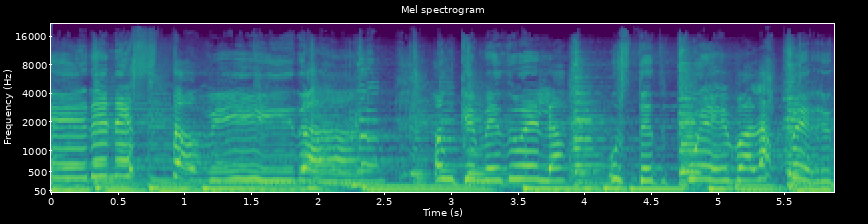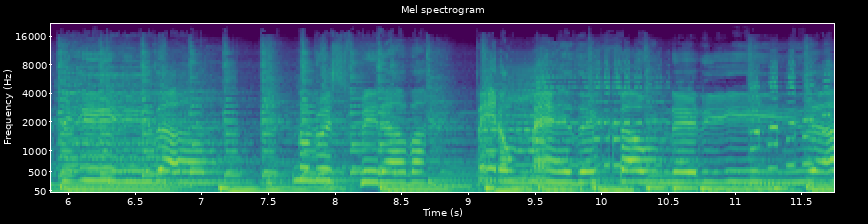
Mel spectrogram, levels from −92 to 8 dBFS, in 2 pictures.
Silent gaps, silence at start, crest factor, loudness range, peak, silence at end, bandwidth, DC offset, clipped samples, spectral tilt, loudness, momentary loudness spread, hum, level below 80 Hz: none; 0 s; 12 dB; 1 LU; 0 dBFS; 0 s; 17 kHz; under 0.1%; under 0.1%; -5 dB/octave; -13 LUFS; 4 LU; none; -22 dBFS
